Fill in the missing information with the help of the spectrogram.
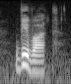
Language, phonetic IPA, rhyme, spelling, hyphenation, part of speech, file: Hungarian, [ˈdivɒt], -ɒt, divat, di‧vat, noun, Hu-divat.ogg
- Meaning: fashion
